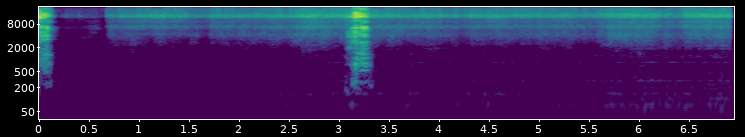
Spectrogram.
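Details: A cough.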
